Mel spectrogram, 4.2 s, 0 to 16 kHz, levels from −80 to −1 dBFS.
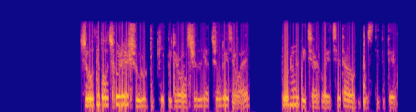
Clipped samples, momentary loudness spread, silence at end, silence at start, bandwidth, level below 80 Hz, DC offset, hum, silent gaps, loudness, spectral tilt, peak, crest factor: under 0.1%; 10 LU; 0.15 s; 0.8 s; 8 kHz; -44 dBFS; under 0.1%; none; 2.64-2.82 s; -17 LUFS; -3.5 dB/octave; -2 dBFS; 18 dB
